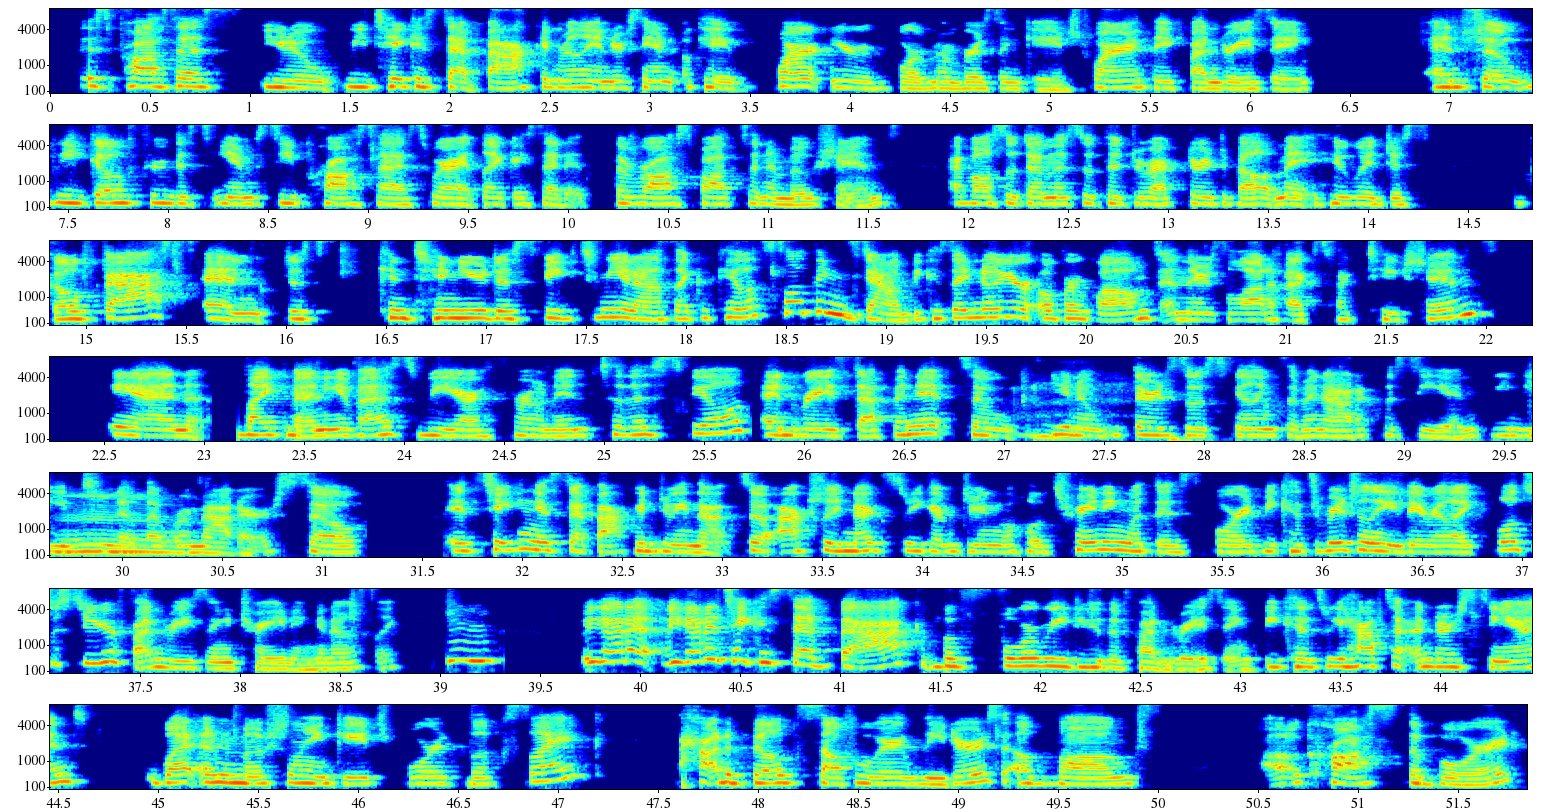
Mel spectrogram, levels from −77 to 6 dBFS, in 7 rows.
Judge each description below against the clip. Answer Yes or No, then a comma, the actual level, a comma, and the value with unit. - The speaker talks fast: Yes, fast, 215 wpm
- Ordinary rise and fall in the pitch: Yes, average, 4.0 semitones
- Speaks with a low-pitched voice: No, high, 195 Hz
